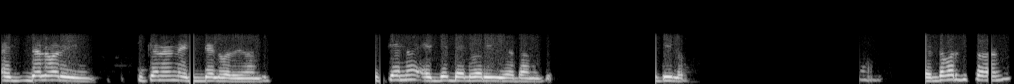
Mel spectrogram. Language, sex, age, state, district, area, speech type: Telugu, male, 30-45, Telangana, Kamareddy, urban, conversation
